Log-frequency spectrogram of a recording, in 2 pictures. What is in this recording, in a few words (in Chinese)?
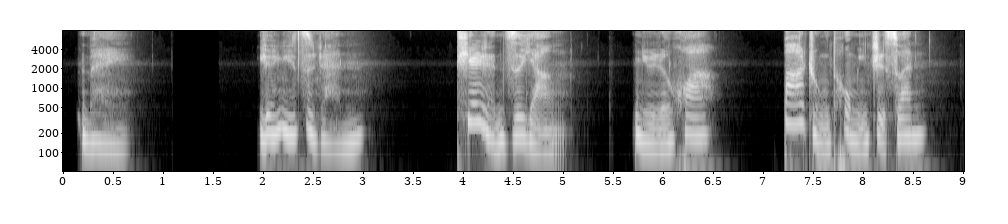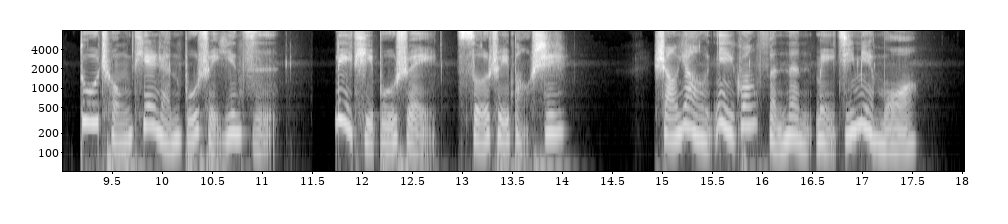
女 质感化妆品广告 芍药面膜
